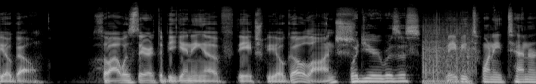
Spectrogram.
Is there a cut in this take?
yes; 1 cut; at 4.4 s

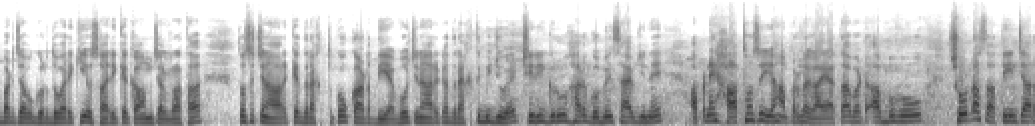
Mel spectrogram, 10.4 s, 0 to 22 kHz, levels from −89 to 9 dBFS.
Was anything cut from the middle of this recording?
yes; 1 cut; at 5.2 s

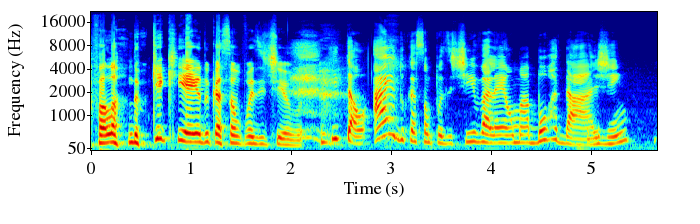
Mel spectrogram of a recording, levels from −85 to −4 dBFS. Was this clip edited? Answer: no; 0 cuts

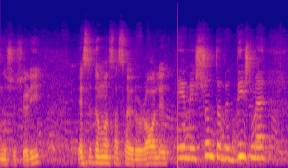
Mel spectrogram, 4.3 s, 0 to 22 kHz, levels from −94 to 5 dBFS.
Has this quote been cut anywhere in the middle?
yes; 1 cut; at 2.7 s

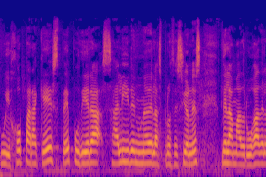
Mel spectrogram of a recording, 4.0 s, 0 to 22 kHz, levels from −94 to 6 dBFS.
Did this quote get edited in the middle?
no; 0 cuts

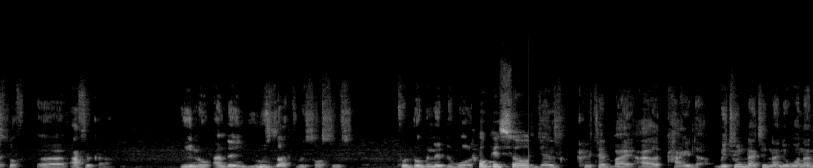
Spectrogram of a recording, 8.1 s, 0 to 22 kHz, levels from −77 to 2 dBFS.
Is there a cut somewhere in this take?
yes; 1 cut; at 5.3 s

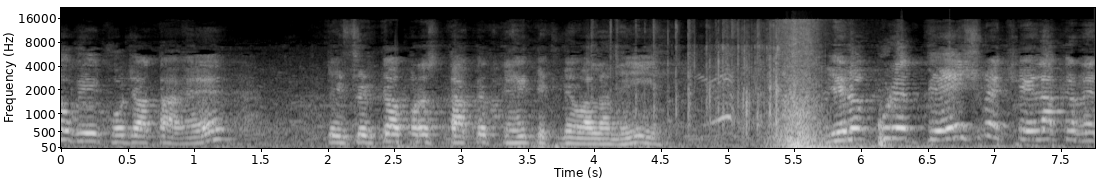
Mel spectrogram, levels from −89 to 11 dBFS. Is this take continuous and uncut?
no; 1 cut; at 5.5 s

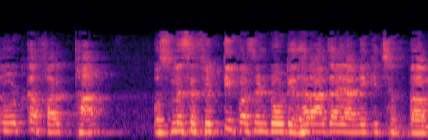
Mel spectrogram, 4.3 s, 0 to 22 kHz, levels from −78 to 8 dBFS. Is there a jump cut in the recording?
no; 0 cuts

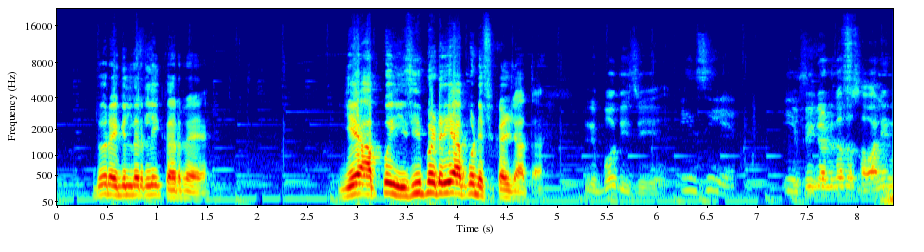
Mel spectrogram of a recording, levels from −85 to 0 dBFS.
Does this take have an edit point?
no; 0 cuts

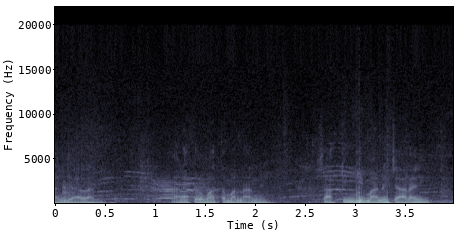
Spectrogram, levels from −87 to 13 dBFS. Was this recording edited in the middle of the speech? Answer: no; 0 cuts

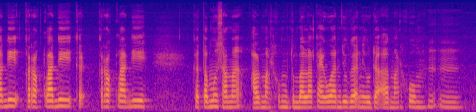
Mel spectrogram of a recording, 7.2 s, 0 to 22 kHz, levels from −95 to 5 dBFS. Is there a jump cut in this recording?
no; 0 cuts

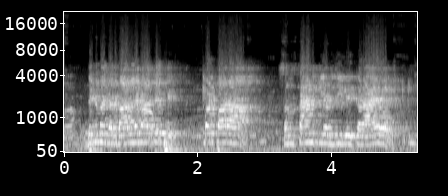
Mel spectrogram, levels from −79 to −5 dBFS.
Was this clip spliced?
yes; 1 cut; at 2.1 s

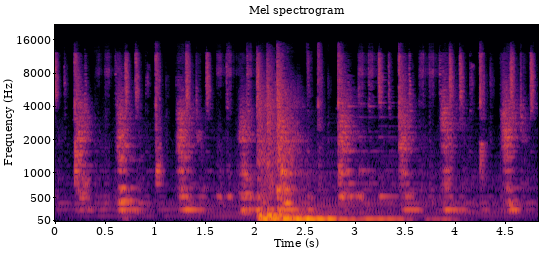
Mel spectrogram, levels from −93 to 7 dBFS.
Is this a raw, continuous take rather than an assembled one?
no; 2 cuts; at 1.2 s, 2.1 s

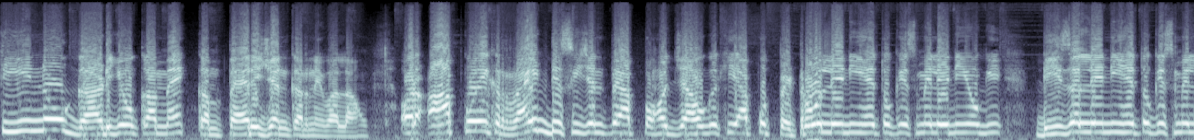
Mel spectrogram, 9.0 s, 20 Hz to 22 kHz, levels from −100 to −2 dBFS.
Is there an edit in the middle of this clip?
no; 0 cuts

